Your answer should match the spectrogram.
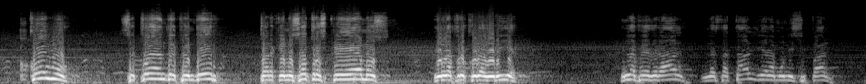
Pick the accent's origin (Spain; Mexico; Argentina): Mexico; porque tenemos derecho, como mexicanos, de saber la verdad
